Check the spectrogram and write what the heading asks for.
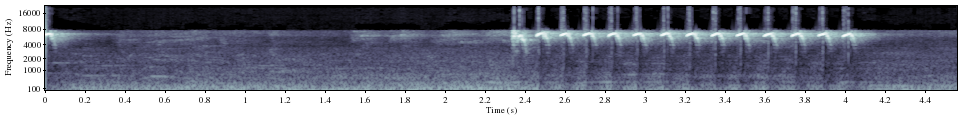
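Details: Kolibri ninja (Van Hasselt's sunbird) giving a coarse, fill-in lure song to provoke untrained birds: a quiet stretch, then a sudden fast string of about a dozen high, metallic ticking notes.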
